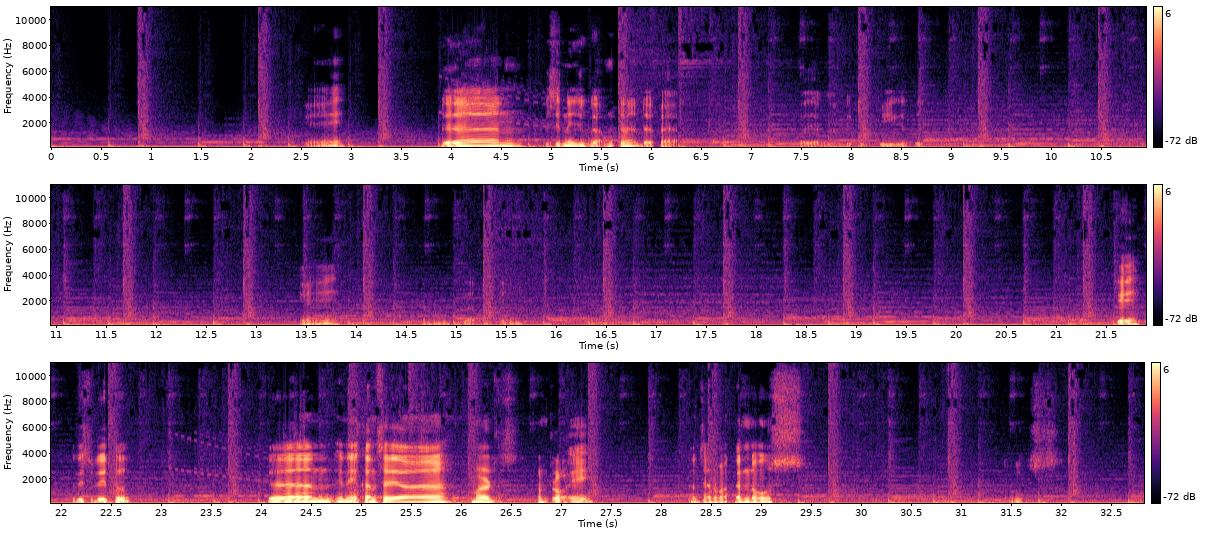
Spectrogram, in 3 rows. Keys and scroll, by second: 27.1 ctrl+e, 29.5-31.8 typing, 32.0 Return.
